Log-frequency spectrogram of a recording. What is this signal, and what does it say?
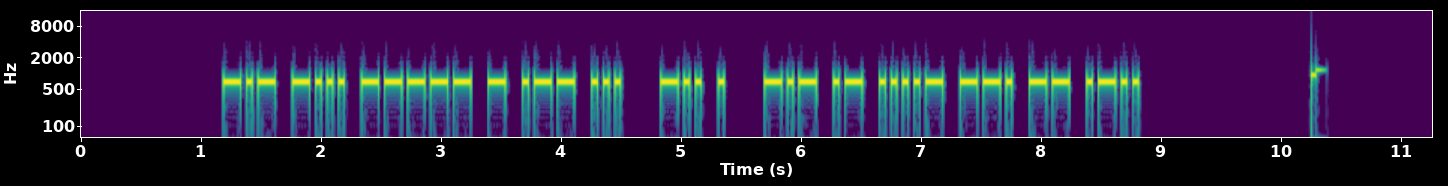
Morse code, heard as a keyed tone, about 25 wpm, 700 Hz. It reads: KB0TWS DE KA4GML
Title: USA Callsign DE Callsign - 6 Characters - 25wpm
